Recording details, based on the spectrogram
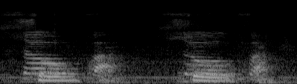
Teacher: that's stress i'm saying it louder i'm saying it longer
